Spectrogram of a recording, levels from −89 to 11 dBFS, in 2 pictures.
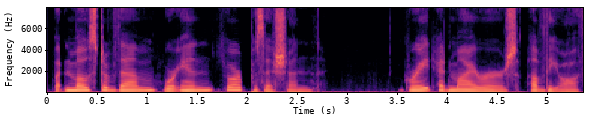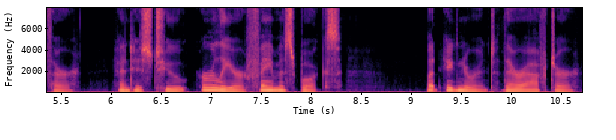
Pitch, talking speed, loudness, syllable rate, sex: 180 Hz, 120 wpm, -17 LUFS, 4.1 syllables/s, female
